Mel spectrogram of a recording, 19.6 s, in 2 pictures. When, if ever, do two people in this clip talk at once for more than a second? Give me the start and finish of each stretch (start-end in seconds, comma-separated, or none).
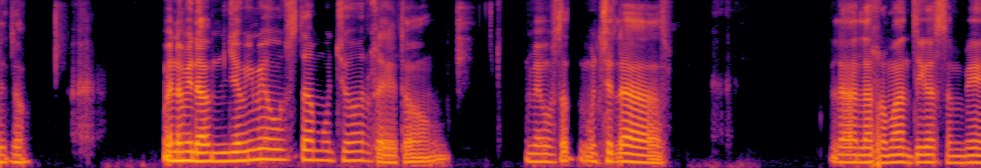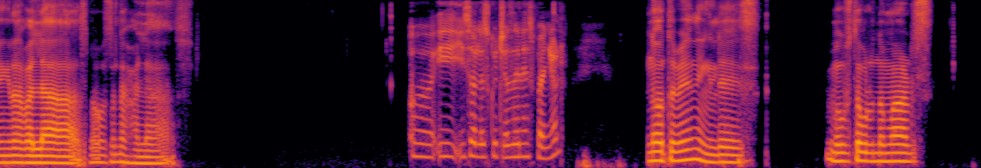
none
